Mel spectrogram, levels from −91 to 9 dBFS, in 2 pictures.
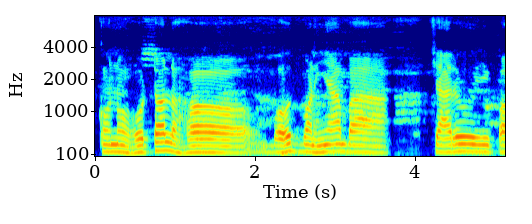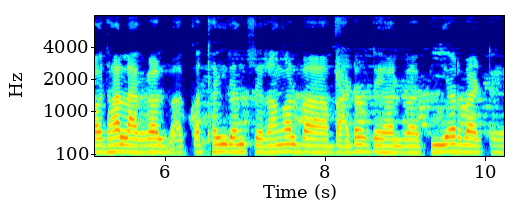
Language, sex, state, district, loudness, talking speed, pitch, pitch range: Bhojpuri, male, Uttar Pradesh, Ghazipur, -19 LUFS, 115 wpm, 145 Hz, 140-150 Hz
